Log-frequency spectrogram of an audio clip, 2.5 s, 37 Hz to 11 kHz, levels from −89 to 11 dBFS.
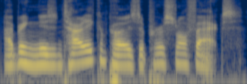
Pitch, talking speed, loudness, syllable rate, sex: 145 Hz, 195 wpm, -17 LUFS, 6.3 syllables/s, male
